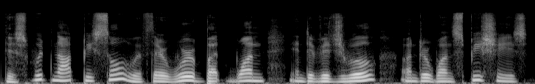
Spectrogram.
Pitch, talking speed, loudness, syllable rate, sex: 155 Hz, 170 wpm, -18 LUFS, 5.0 syllables/s, male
